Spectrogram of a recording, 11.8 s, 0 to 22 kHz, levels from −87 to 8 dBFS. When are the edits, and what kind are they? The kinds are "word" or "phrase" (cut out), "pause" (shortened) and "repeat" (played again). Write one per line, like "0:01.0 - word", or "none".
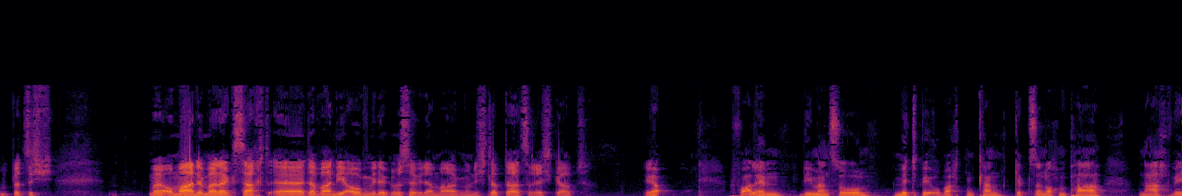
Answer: none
